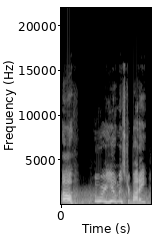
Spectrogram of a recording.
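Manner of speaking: high character voice. Acted. Streamer reading a game character's lines, high and excited.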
